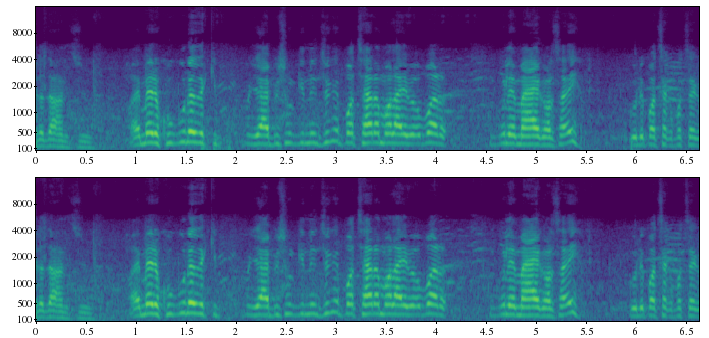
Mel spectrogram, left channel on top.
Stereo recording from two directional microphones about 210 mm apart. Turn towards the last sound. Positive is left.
turn(degrees=5)  # may be behind; listen again after turning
